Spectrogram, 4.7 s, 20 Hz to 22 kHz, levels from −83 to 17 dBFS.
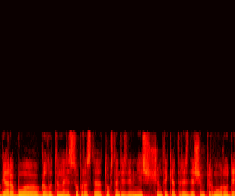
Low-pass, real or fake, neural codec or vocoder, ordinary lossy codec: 7.2 kHz; real; none; MP3, 48 kbps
